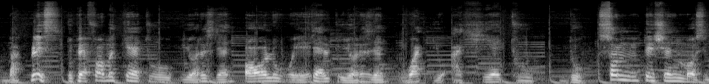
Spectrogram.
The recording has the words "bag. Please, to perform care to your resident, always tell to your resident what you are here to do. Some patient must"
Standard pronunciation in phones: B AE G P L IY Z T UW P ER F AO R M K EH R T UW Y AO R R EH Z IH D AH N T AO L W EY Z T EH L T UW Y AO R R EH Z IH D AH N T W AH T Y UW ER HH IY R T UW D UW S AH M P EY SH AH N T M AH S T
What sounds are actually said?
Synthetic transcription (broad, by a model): B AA P L IY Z T UW P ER F AO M K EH T UW Y AO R R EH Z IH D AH N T AO L W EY T EH L T UW Y AO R R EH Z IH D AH N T W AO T Y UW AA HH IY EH T UW D UW S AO M P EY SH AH N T M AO S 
